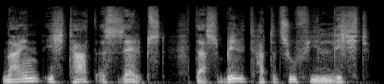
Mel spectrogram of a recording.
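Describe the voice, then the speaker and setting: A man's voice: lowish voice, slow pace, fairly bright tone, breathy edge, no echo, clean studio sound, exaggerated voice. A man reading an audiobook, voicing a proud, secretive and volatile young man in a raised voice. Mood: evasive.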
